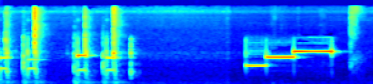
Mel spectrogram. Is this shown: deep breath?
no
